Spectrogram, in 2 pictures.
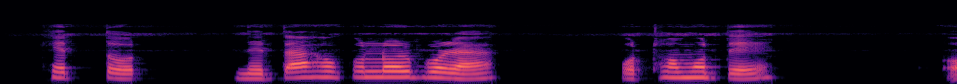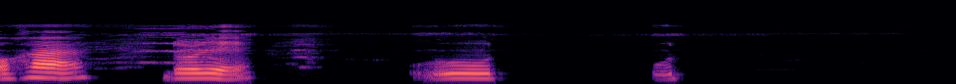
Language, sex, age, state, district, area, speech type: Assamese, female, 30-45, Assam, Lakhimpur, rural, spontaneous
